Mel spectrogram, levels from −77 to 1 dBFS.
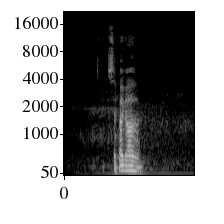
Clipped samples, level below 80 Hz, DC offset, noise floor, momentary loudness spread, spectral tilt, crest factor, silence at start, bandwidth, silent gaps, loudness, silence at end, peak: under 0.1%; -50 dBFS; under 0.1%; -62 dBFS; 21 LU; -6 dB/octave; 22 dB; 0.85 s; 16 kHz; none; -23 LUFS; 1 s; -4 dBFS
